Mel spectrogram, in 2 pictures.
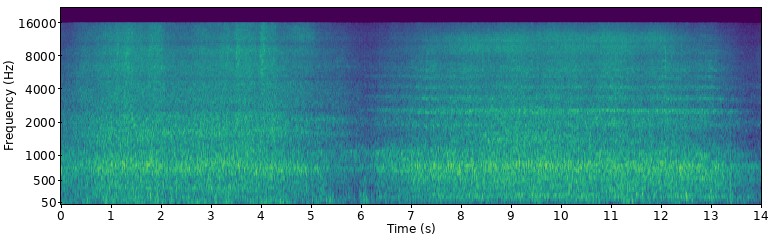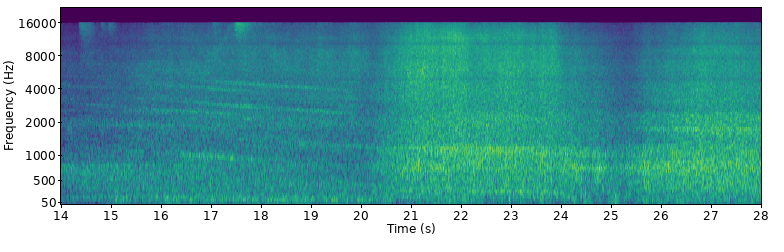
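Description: Electric commuter trains running past a station platform: a steady rumble and clatter of wheels on rail. The sound eases briefly about 6 and 14 seconds in, carries a faint high whine in the middle, and grows louder from about 20 seconds in as a train passes close by.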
